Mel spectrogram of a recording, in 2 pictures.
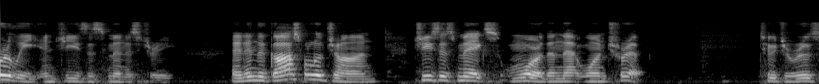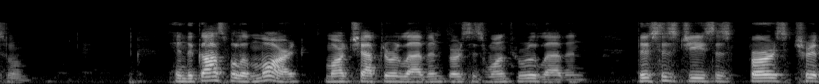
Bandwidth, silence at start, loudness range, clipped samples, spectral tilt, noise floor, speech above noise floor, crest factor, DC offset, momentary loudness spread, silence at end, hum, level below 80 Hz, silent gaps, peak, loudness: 7.6 kHz; 0 s; 8 LU; under 0.1%; -4.5 dB/octave; -65 dBFS; 42 dB; 20 dB; under 0.1%; 16 LU; 0 s; none; -60 dBFS; none; -4 dBFS; -22 LUFS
